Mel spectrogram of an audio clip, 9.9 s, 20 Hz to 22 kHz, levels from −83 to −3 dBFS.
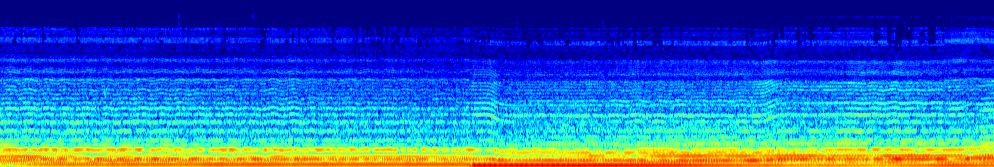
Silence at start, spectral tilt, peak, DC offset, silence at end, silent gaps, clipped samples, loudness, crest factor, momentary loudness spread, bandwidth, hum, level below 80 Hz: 0 s; -10 dB/octave; -6 dBFS; under 0.1%; 0 s; none; under 0.1%; -18 LUFS; 10 dB; 5 LU; 8.2 kHz; none; -20 dBFS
